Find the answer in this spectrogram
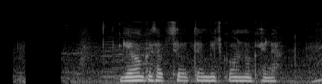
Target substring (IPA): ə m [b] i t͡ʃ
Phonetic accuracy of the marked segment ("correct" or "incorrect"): correct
